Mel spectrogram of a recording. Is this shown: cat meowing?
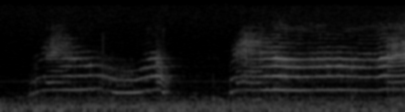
yes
